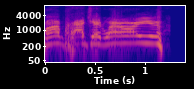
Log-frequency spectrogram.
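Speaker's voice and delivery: very high, shrill, screaming miser voice. Reading an interview in a Scrooge voice: screaming Scrooge voice. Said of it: "He's screaming".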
